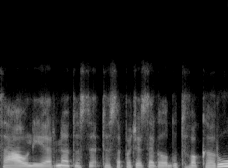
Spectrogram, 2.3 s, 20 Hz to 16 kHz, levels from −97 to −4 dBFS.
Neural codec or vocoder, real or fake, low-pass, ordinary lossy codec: codec, 16 kHz, 2 kbps, FunCodec, trained on LibriTTS, 25 frames a second; fake; 7.2 kHz; Opus, 16 kbps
